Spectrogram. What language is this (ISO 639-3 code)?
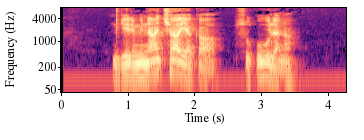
dmk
